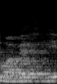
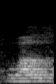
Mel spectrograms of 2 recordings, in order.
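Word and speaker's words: vowels: Wavell का, तो इसका वावेल्स का प्रोनाउंसिएशन वावेल्स ही नहीं होता है, वाउल्स होता है।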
